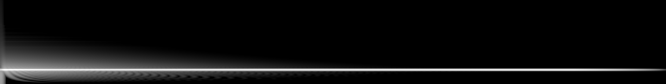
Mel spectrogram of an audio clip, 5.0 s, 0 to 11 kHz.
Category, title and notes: Instrument samples > Piano / Keyboard instruments
This is a4 with week resonace in piano diy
